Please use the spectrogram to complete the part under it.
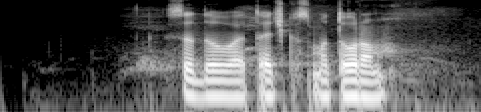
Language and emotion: Russian, neutral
